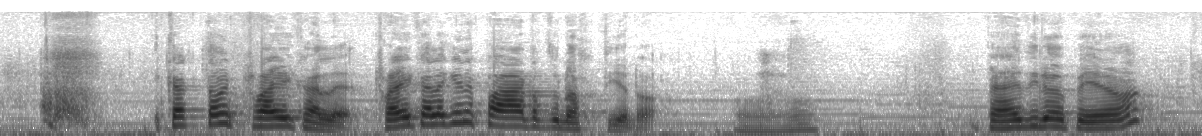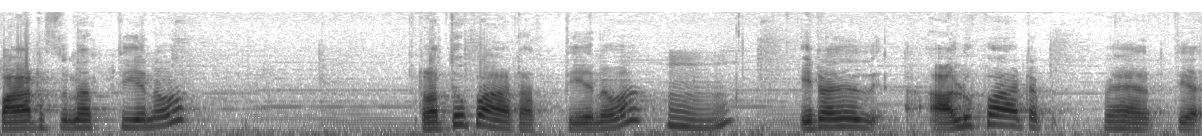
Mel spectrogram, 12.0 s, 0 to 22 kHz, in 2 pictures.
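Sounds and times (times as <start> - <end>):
breathy hiss near microphone: 0.0 - 1.4, 2.3 - 12.0
person speaking: 0.8 - 4.2.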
